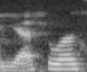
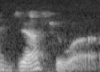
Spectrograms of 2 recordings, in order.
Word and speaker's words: Yeshua: Some say Yeshua, some say Jeshua. I mean, you never know. But I know the what he feels like when he talks to me.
